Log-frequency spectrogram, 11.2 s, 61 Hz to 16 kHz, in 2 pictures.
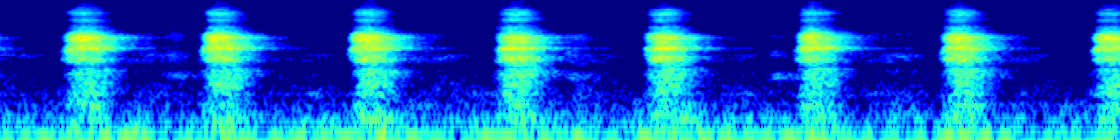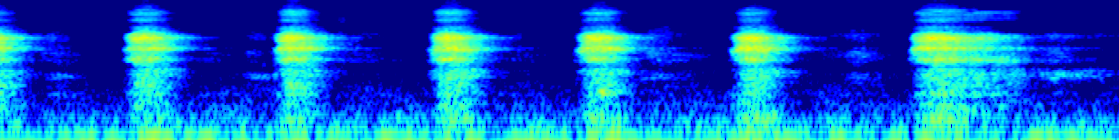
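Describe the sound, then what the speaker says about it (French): Forceful exhalations during a breathing exercise, about thirteen sharp breaths pushed out at a steady rhythm of roughly one every 0.8 seconds, close and clear with no talking, the final breath a little longer. "expulsez vraiment, expirez très très longuement"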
